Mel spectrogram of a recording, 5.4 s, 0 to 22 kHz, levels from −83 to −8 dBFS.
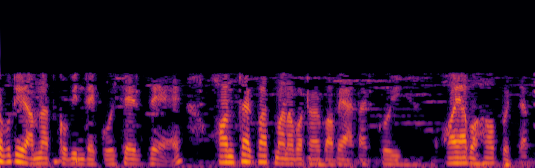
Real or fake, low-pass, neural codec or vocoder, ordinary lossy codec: real; 3.6 kHz; none; none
